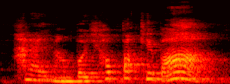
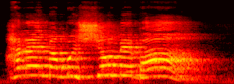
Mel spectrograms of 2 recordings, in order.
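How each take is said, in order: First: Said in the usual way. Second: Loud taunt. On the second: Acted. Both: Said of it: "마귀가 그렇게 얘기하고 있어요".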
